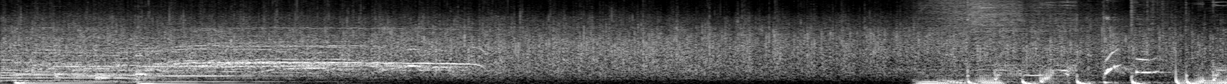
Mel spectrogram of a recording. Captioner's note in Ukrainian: оплески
